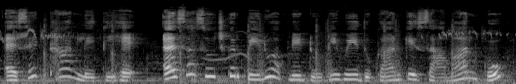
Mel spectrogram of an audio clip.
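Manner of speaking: usual speaking voice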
